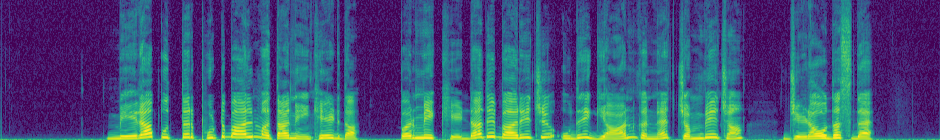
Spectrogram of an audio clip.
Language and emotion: Dogri, surprised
